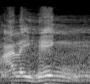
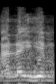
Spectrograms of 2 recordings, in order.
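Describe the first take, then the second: First: It is said in a Buginese accent. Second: It is said in standard Arabic pronunciation.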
